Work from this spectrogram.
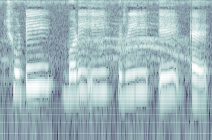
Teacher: वे स्वर जिनके उच्चारण में जिह्वा का आगे का भाग मतलब अगला भाग क्रियाशील रहता है, मतलब जिनको हम लोग अपनी जिह्वा के आगे के भाग से बोलते हैं उन्हें हम अग्रस्वर कहते हैं।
